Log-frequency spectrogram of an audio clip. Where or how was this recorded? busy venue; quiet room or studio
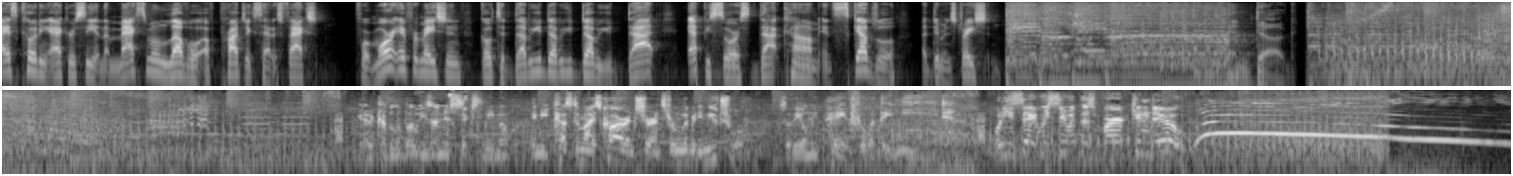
busy venue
